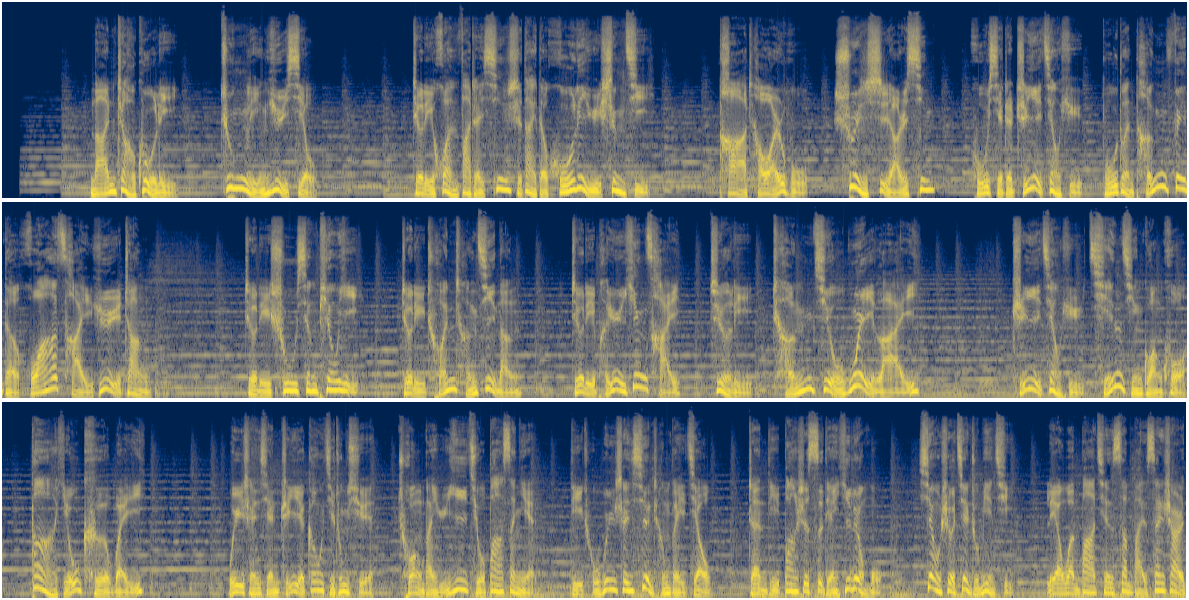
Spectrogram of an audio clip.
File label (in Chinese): 男 宣传片; 巍山职中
